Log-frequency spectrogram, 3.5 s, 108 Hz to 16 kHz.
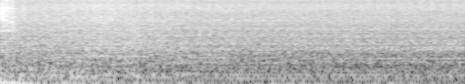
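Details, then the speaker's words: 1969 Mercedes 280SE starting for the first time in 18 years, after repairing and installing the mechanical fuel injection pump, setting timing and fitting an external fuel tank. Deep rumbling note just after catching, running fairly steadily with no knocks or misses; a healthy first start. "does that sound like a good engine did that sound like a good engine yes look at this baby holy moly yep we have us a running 280 SE"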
